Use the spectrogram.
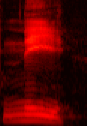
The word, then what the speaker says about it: ni: Så tack så mycket för att ni stöttar och hjälper mig. Men nu börjar lektionen. Och vi börjar med personliga pronomen. Ni. Ni. Och det är lång vokal betoning. Ni.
